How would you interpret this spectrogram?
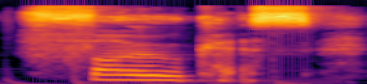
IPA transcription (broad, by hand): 'fəʊkəs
